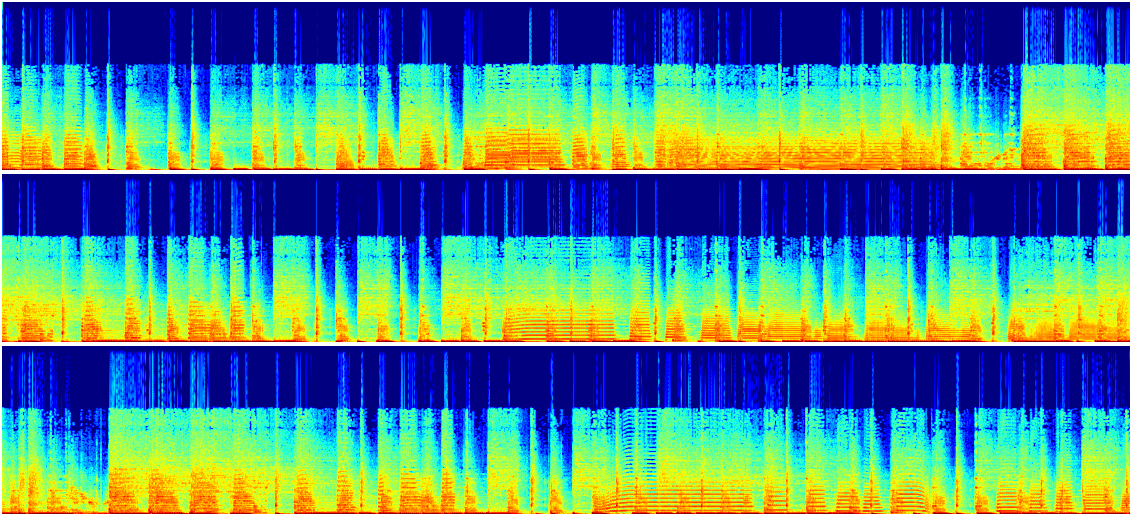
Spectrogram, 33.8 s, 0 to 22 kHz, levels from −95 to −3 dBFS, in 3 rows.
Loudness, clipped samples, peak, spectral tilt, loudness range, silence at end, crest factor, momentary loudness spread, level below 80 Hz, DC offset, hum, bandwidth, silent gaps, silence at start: -10 LUFS; 0.6%; 0 dBFS; -5.5 dB/octave; 1 LU; 0 s; 8 dB; 5 LU; -10 dBFS; under 0.1%; none; 13.5 kHz; none; 0 s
